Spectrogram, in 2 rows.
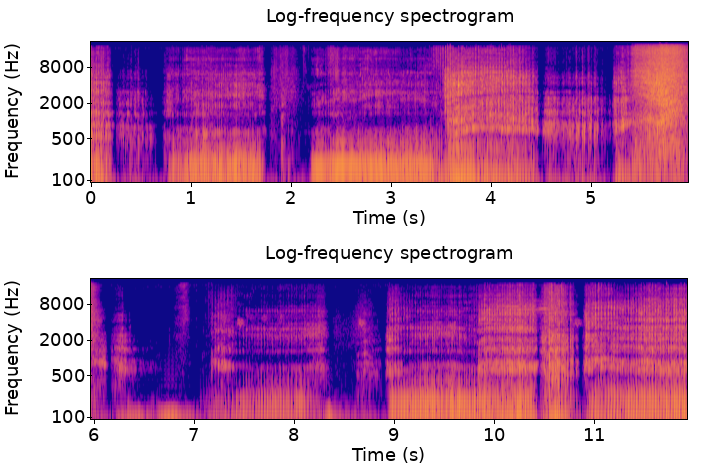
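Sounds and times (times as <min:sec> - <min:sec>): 
female Bengal tiger growling and snarling: 0:00.0 - 0:11.9.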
